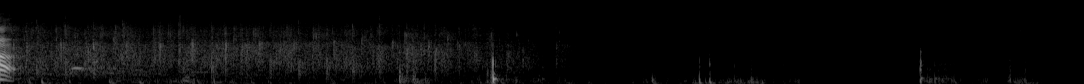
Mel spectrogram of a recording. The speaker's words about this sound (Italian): Possiamo fare un applauso al Signore che ha fatto tutta questa opera? Un applauso forte al Signore che ha fatto tutto questo.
